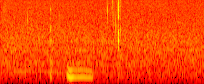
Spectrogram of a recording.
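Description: A man crying quietly: a short low note about two-thirds of a second in, then a sharp sniff.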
